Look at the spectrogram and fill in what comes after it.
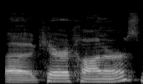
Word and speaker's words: Cara Connors: Our guest this week is the hilarious comedian Cara Connors.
